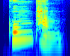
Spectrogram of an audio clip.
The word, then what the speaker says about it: 공: Now, 공. It is one syllable, and that one syllable already contains the final nasal ending.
